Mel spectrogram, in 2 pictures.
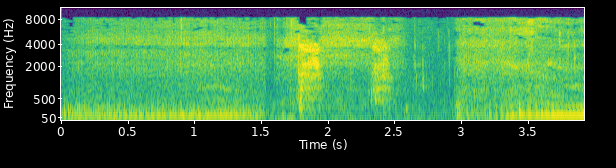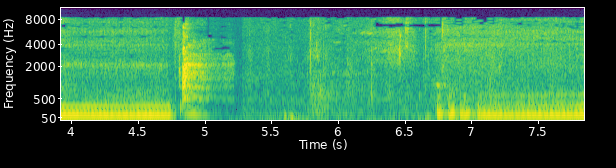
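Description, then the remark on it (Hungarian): A dog growls low and menacingly while guarding a bone from another dog, the rumbling coming in several sustained, loud bursts separated by brief pauses and sharp breaths, with no one speaking. “Volt, amikor egy csontot őrzött egy másik kutyával szemben.”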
